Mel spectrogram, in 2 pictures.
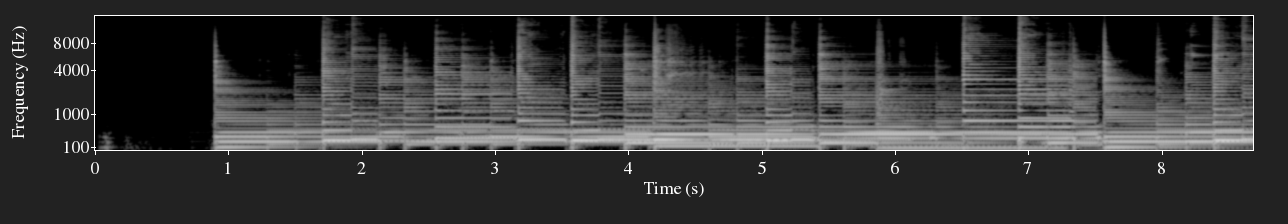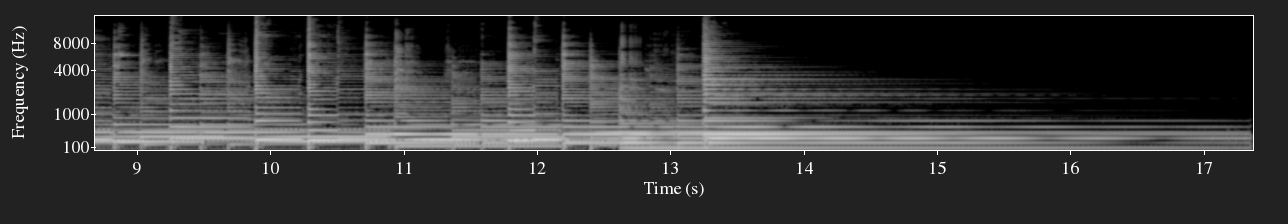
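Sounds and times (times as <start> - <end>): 
modelled Martin O-18 acoustic guitar on a Line 6 Variax JTV-69: 0.9 - 17.3.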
